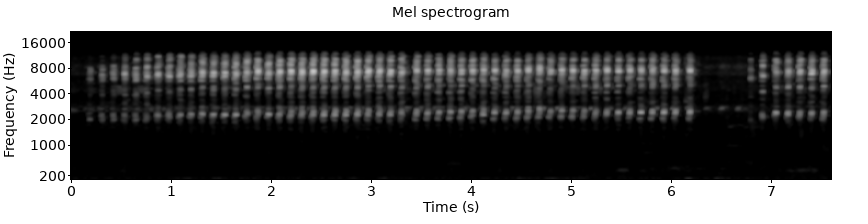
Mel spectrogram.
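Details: Walang kecek grasshopper with a clear, high, dry pulsed trill, about seven sharp pulses per second held steadily for six seconds, a brief pause, then resuming; quiet background.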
